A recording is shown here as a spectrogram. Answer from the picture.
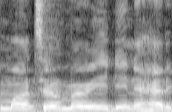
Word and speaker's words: Montel: for some reason like people can't pronounce Montel they be like Montrail or motel or whatever so I'm like bro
